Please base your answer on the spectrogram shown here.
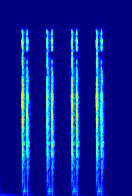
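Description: Fingers type on a computer keyboard: four crisp double clicks, close and evenly spaced, with silence between them.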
